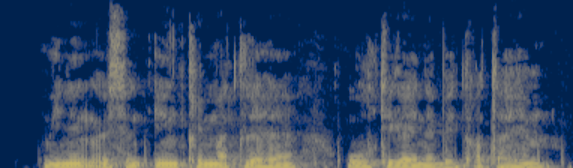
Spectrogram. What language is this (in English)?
Bashkir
